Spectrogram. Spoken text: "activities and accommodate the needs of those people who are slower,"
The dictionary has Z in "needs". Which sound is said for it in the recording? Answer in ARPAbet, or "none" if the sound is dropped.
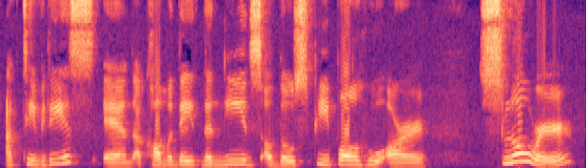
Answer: S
